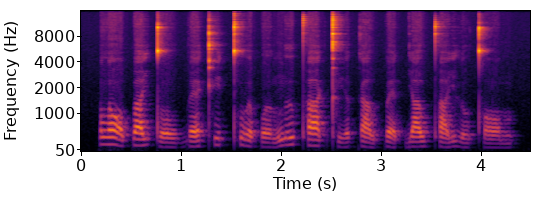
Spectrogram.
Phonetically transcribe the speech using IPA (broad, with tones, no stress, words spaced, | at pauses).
lɔː˥˨pa˧˥jt̪oː˩w bɛː˩˧kʰi˧t̚t̪ʰu˧˩ə̯ pɤː˩ŋɯː˧˥pʰaː˧k̚ t̪ʰi˩˧ə̯ka˧˩wpɛː˧˩t̚ ja˧˥w pʰa˩˧jlu˩t̪ʰɔː˩m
